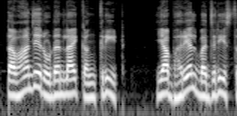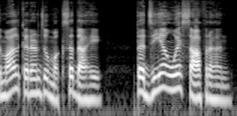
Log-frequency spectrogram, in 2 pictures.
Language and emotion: Sindhi, neutral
